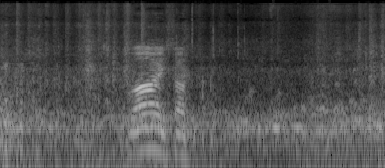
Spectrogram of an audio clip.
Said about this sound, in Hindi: लो जी भाई साहब कबूतर लेके आए हैं खुद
